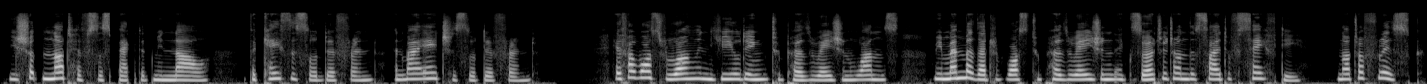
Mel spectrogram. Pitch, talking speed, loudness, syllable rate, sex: 230 Hz, 175 wpm, -19 LUFS, 5.0 syllables/s, female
